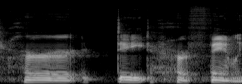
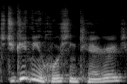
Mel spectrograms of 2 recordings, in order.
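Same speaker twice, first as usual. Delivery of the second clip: mock overexcited, thrilled, high-pitched tone; 6 semitones higher than usual. Retelling what a guy said about a horse and carriage: imitating an overexcited guy. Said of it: "I felt like he was overexcited on that".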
